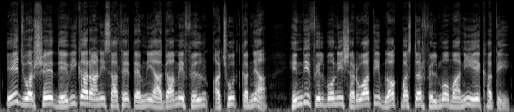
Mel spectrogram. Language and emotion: Gujarati, neutral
